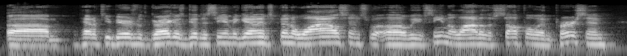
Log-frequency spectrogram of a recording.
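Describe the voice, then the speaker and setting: A man's voice: a little high, fairly even intonation, fairly quick, a bit bright. A man in his fifties hosting a casual chat, rambling with many fillers. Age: 50s. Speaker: podcast host.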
